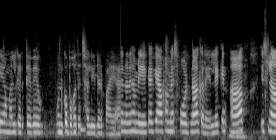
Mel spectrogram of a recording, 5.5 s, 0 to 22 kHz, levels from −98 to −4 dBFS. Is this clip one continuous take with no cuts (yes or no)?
no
